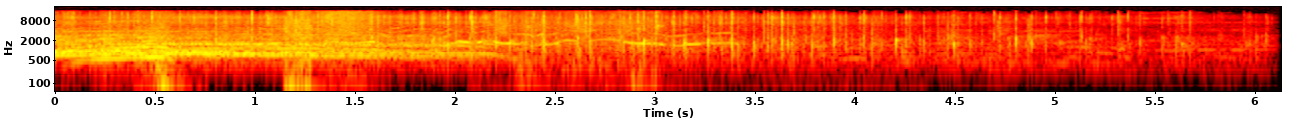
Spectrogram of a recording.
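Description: Audience applauding and cheering at the end of a dance number, with long drawn-out whoops over the clapping for the first two seconds or so. The applause then thins and fades away toward the end.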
